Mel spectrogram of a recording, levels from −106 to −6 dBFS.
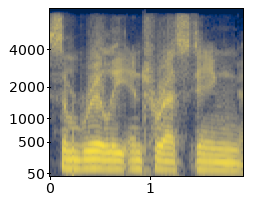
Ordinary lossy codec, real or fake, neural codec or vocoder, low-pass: AAC, 32 kbps; real; none; 7.2 kHz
